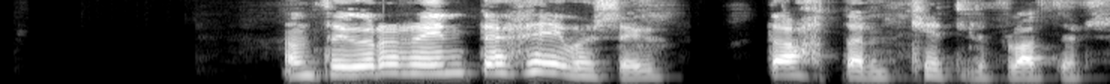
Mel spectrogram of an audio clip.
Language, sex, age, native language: Icelandic, other, 13, Icelandic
